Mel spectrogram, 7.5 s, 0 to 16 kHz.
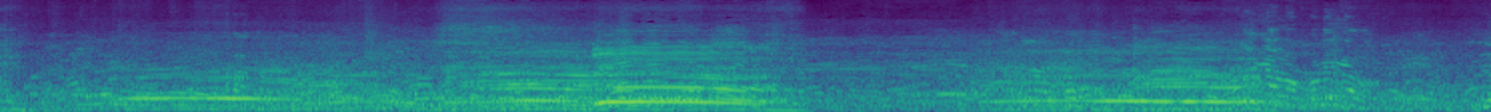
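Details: Sahiwal bull calves at a cattle market in Mymensingh, Bangladesh, on 19 April 2025, lowing in drawn-out, slightly arching moos spread through the clip, with men talking and bargaining close by.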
